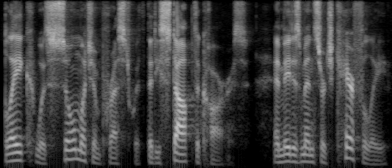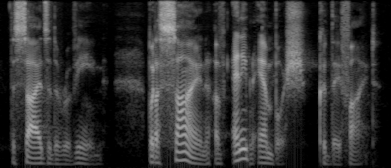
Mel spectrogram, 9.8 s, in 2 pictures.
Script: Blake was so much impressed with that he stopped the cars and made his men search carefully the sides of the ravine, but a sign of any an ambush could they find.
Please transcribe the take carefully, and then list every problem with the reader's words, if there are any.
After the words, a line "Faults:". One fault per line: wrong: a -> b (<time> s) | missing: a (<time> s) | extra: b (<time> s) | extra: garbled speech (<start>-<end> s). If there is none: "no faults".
Blake was so much impressed with that he stopped the cars and made his men search carefully the sides of the ravine, but a sign of any an ambush could they find.
Faults:
no faults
